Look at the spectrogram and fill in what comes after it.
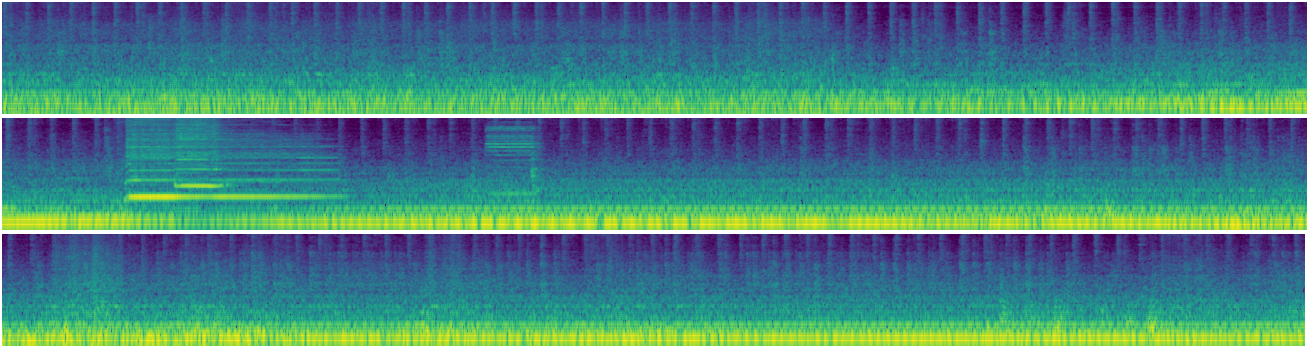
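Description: Train running, heard from inside the driver's cab: a steady rumble of engine and wheels on the rails. About eleven seconds in, the train's horn sounds for about a second and a half, followed by a short second toot. From about ten seconds in, a steady low hum from the traction motor or engine rises slightly and then holds.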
